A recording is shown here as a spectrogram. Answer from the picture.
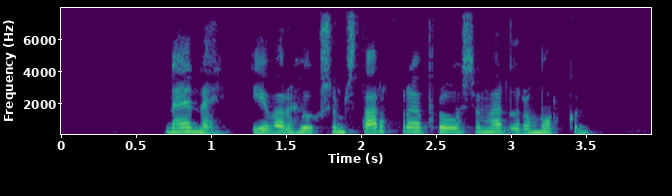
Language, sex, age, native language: Icelandic, female, 30-39, Icelandic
